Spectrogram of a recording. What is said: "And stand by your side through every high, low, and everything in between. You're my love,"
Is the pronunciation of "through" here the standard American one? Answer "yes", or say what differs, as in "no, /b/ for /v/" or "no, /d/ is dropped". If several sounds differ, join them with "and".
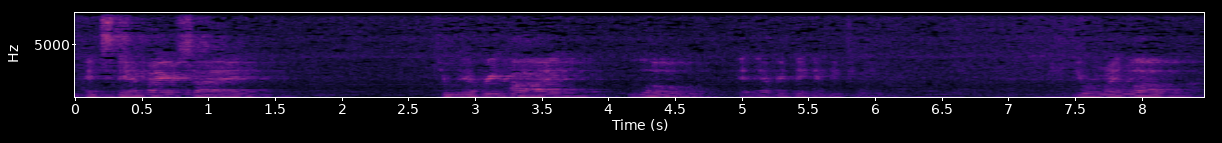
yes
